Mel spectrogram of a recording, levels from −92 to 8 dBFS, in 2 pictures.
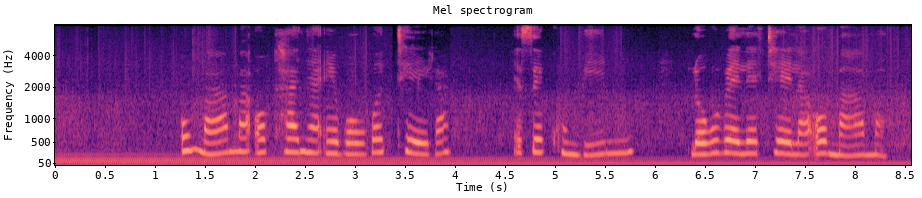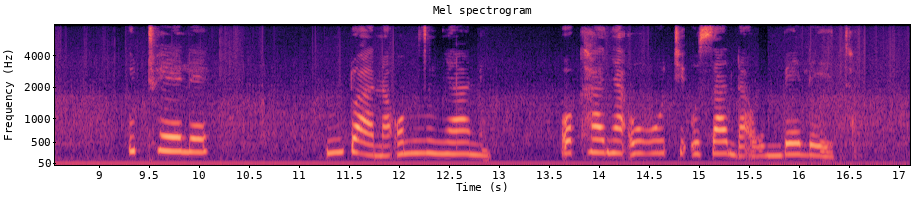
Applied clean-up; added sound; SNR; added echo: none; Piano + Wind; 15 dB; none.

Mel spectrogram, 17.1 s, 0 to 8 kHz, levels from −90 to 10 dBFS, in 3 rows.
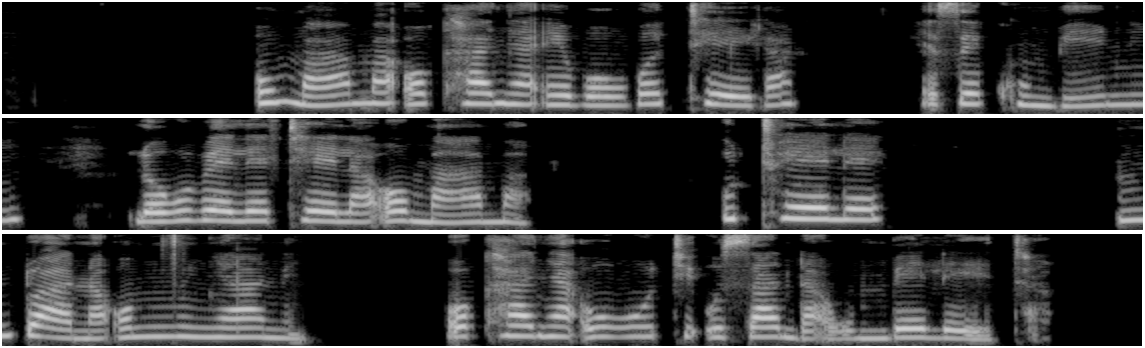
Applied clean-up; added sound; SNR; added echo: none; none; none; none.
